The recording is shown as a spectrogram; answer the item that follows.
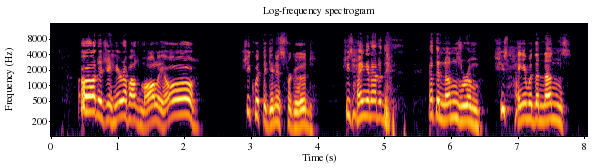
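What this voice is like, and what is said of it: Put-on Irish accent. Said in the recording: “my pretty amazing Irish accent to kick it off”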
